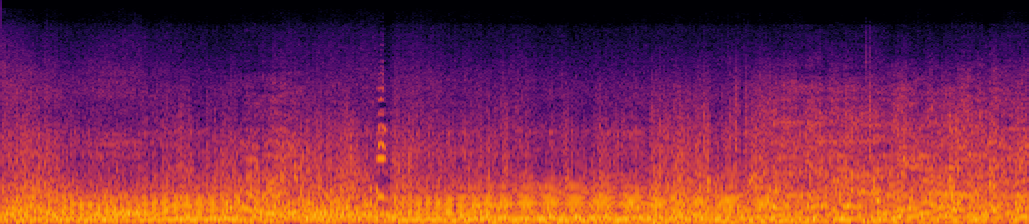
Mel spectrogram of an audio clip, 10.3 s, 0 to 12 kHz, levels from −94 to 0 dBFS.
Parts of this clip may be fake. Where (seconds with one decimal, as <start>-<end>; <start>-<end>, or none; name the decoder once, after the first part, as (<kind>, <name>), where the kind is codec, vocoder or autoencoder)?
2.4-3.0 (codec, SNAC); 7.7-10.3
